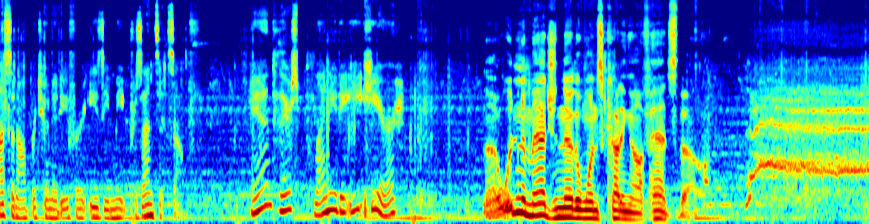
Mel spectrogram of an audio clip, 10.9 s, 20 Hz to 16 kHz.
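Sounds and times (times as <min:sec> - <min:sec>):
speech: 0:00.0 - 0:09.6
long piercing scream: 0:09.3 - 0:10.8.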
